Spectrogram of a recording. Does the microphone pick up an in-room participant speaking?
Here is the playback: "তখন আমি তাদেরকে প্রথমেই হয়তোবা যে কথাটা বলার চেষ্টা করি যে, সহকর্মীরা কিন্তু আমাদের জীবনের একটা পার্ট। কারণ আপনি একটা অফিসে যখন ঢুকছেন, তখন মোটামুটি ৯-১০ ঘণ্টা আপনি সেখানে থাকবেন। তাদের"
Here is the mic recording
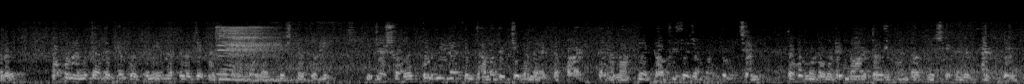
Yes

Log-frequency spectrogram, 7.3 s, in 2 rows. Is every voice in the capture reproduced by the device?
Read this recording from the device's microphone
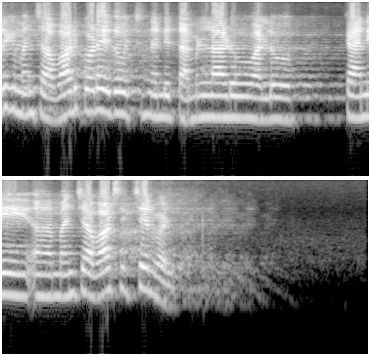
Yes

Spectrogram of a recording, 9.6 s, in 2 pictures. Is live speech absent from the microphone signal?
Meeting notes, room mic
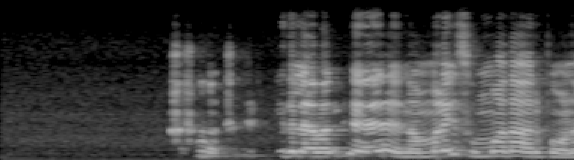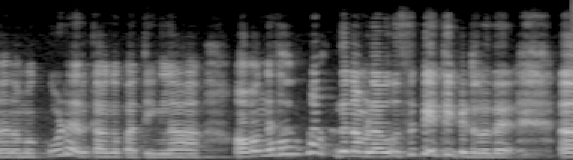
Yes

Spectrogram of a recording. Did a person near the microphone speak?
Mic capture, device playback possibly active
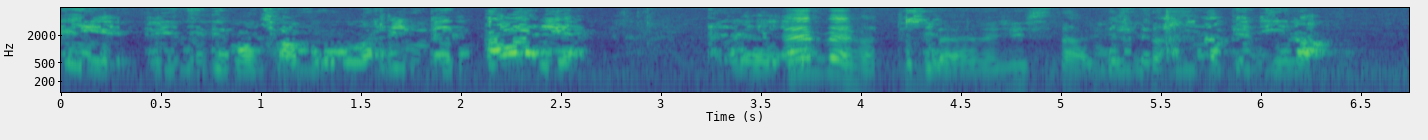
Yes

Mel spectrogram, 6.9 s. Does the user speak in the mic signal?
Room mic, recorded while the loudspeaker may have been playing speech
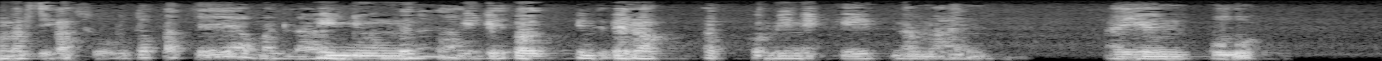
No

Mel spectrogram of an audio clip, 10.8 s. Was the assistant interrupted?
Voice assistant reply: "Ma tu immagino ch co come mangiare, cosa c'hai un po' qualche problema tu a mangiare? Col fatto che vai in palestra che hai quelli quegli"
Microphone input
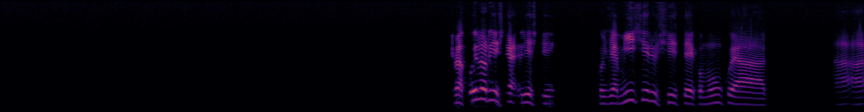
Yes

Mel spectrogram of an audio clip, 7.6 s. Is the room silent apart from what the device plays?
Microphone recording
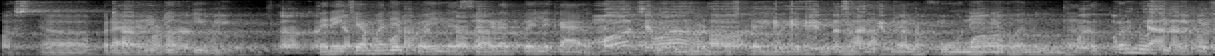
No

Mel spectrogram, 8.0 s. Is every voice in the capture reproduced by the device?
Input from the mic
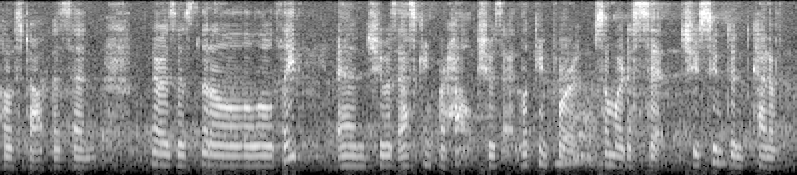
No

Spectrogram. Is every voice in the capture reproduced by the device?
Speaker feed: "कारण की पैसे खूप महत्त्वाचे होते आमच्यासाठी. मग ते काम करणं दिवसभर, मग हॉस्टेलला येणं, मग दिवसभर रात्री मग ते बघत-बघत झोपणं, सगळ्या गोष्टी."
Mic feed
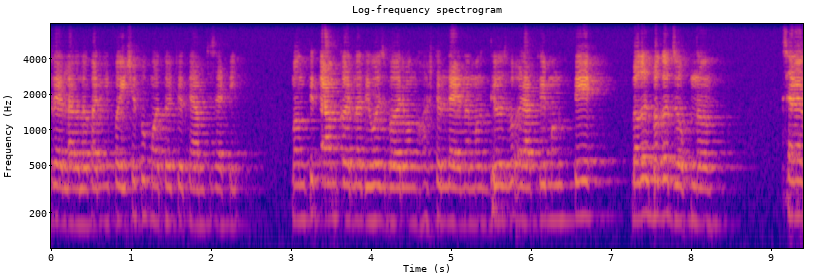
Yes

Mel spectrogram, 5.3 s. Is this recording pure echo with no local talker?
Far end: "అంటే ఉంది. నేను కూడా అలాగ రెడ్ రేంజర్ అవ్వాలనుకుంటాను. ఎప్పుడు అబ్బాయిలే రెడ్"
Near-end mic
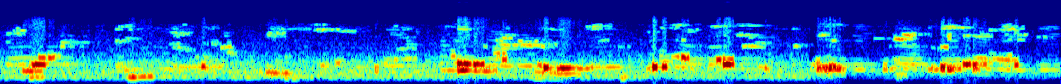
Yes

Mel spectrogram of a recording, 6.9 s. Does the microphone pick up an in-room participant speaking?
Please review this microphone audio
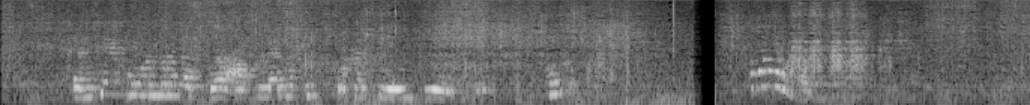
No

